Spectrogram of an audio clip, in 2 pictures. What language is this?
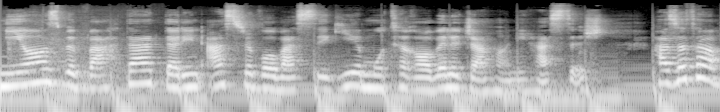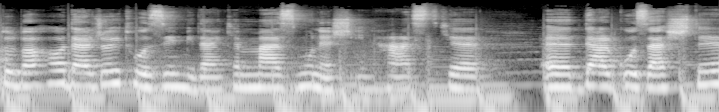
Persian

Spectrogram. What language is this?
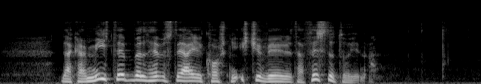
Faroese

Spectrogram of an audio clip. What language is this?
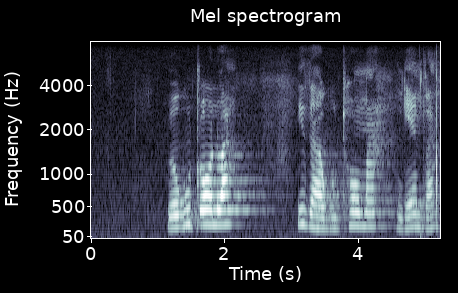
South Ndebele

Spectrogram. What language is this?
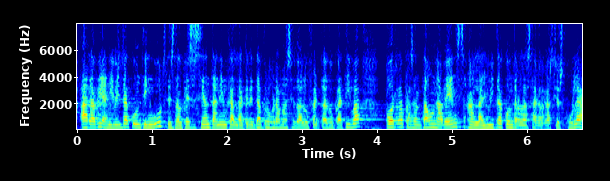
Catalan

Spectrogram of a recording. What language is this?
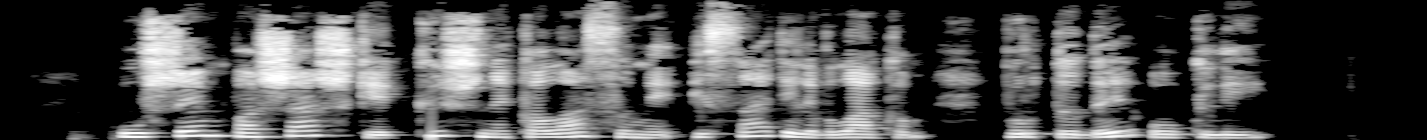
Mari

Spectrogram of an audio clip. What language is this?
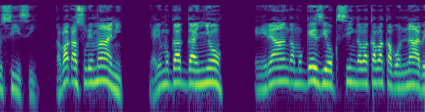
Ganda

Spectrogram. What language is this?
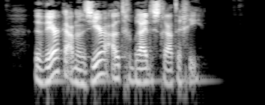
Dutch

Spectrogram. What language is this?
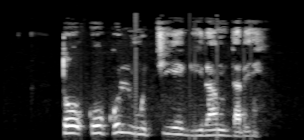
Brahui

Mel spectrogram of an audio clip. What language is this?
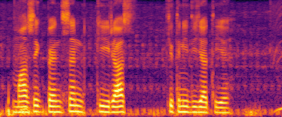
Hindi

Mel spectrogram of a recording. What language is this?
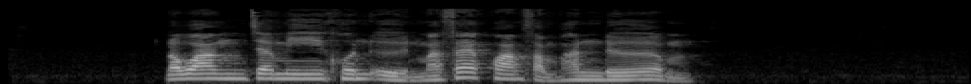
Thai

